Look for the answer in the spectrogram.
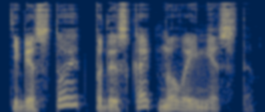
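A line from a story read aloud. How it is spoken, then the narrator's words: Soft. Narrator (Russian): патрон мягко продолжил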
